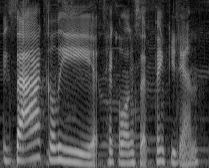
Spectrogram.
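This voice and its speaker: Soft music sits behind a young woman from Texas who streams and chats with her viewers at normal speed. Her mid-range voice is creaky, a bit bright, congested and nasal, and she rambles while correcting herself.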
